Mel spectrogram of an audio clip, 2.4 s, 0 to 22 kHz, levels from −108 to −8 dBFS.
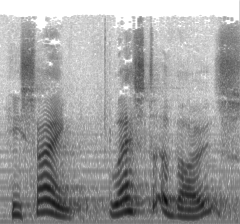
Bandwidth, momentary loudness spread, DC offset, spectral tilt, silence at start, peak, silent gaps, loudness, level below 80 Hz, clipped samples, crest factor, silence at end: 16.5 kHz; 8 LU; under 0.1%; -5 dB/octave; 0.1 s; -6 dBFS; none; -23 LUFS; -56 dBFS; under 0.1%; 18 dB; 0 s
